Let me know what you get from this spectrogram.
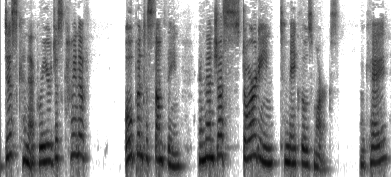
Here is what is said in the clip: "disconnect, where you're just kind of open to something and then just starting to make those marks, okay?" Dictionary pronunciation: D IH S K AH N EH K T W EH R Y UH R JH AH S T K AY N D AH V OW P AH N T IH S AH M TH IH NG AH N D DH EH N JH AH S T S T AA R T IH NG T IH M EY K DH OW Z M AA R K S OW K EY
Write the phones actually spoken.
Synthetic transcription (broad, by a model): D IH S K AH N EH K T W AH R Y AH R JH AH S K AY N D AH V OW P AH N T IH S AH M TH IH NG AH N DH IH N JH AH S T S T AA R T IH NG T IH M EY K DH OW Z M AA R K S OW K EY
